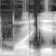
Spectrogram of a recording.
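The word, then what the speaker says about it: mortgage: जी ए जी ई मॉर्गेज इसको पढ़ा जाता है टी साइलेंट होता है यहां पर मॉर्गेज का मतलब वो होता है कोलटरल।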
